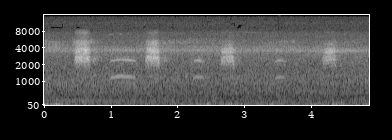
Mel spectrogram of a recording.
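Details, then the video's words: Black stork returning to its nest in the Notecka Forest, Poland, on 12 August 2022 after two days away: rough bursts about once a second, each followed by a soft paired whistle, one high and one lower. "Po dwóch dniach nieobecności do gniazda przyleciał Notek2 głośno śpiewając."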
